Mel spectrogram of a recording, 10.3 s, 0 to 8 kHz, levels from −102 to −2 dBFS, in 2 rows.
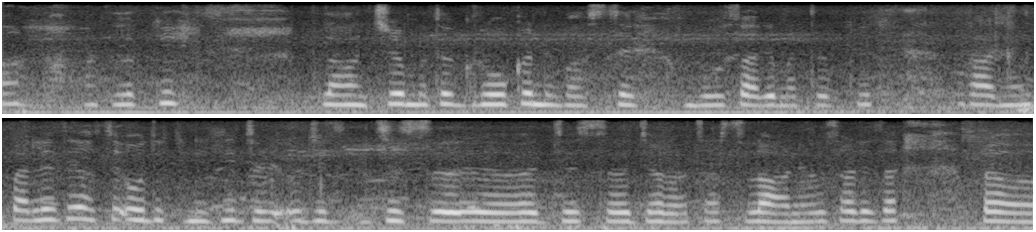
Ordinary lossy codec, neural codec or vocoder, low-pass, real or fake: none; none; 7.2 kHz; real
